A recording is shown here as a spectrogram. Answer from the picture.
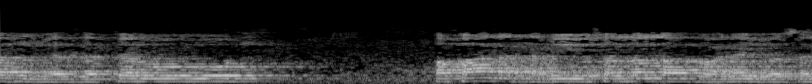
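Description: A man reciting a Qur'anic verse in the melodic tilawah style, drawing out long held notes. The phrase trails off about two and a half seconds in, there is a short pause, and a new phrase starts a little past four seconds.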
